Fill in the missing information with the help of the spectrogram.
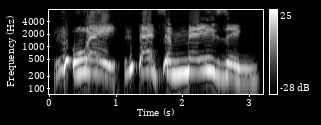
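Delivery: high, stretched-out delight; amazed. Real, not acted. Reader thrilled by the badass line, high amazed voice.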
